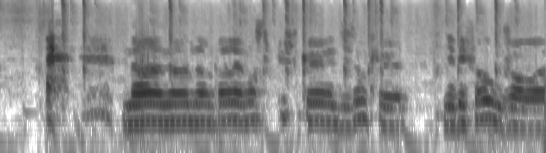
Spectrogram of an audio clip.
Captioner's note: laugh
